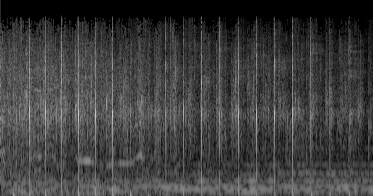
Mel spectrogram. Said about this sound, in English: Come on, let's give these guys a big round of applause. Thank you, men.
